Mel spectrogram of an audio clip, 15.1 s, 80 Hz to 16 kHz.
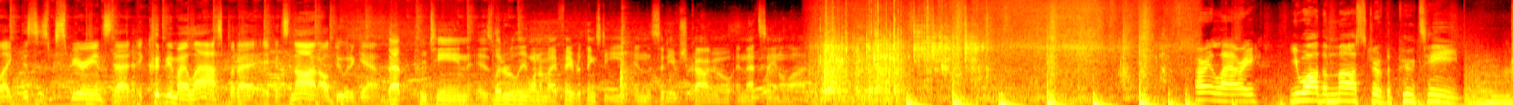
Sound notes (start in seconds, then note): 8.1 shells rattling; 9.8 upbeat music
